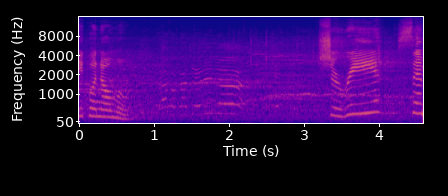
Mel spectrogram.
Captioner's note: crowd cheering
